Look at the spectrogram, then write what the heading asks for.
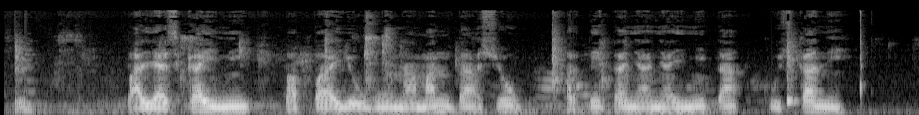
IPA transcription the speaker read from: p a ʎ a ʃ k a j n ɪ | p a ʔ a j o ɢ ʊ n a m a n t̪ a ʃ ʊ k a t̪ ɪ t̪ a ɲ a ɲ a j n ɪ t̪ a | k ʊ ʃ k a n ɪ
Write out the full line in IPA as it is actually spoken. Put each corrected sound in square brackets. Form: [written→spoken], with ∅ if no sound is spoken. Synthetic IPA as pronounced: p a ʎ a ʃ k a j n ɪ | p a [ʔ→p] a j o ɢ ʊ n a m a n t̪ a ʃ ʊ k a t̪ ɪ t̪ a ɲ a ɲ a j n ɪ t̪ a | k ʊ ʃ k a n ɪ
